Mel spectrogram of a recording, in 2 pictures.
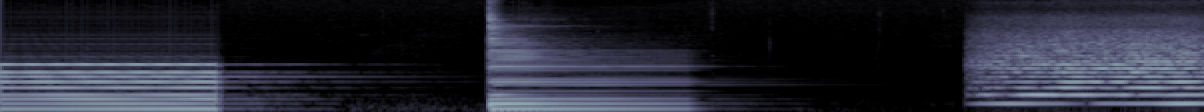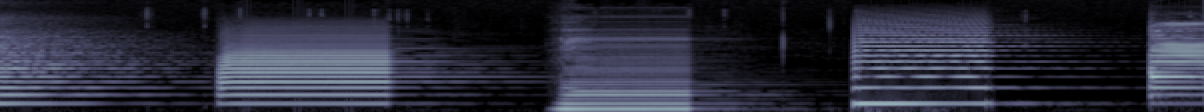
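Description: Electronic keyboard playing the same note C several times in different timbres, starting with piano, each sustained tone about a second long with short gaps, clear and close with no talking.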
